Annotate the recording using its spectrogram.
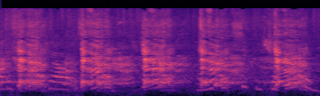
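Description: Fallow deer calling: a string of loud, short pitched calls, about one a second. These are the contact calls by which does and their fawns find each other in the herd.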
